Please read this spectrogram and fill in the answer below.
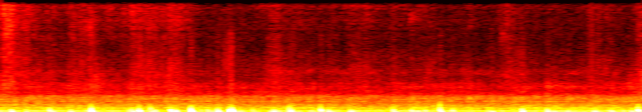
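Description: A dog licking and nibbling at its hind leg: a quick, irregular run of soft low thumps, several a second, over a steady low hum.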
